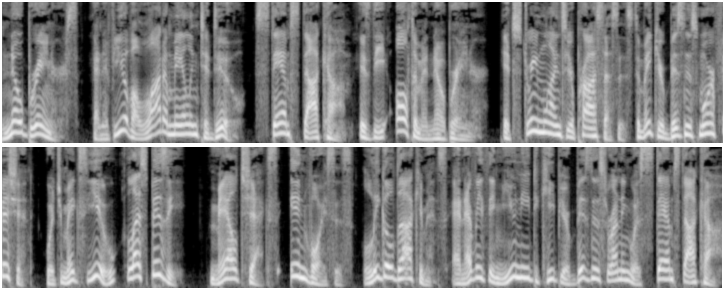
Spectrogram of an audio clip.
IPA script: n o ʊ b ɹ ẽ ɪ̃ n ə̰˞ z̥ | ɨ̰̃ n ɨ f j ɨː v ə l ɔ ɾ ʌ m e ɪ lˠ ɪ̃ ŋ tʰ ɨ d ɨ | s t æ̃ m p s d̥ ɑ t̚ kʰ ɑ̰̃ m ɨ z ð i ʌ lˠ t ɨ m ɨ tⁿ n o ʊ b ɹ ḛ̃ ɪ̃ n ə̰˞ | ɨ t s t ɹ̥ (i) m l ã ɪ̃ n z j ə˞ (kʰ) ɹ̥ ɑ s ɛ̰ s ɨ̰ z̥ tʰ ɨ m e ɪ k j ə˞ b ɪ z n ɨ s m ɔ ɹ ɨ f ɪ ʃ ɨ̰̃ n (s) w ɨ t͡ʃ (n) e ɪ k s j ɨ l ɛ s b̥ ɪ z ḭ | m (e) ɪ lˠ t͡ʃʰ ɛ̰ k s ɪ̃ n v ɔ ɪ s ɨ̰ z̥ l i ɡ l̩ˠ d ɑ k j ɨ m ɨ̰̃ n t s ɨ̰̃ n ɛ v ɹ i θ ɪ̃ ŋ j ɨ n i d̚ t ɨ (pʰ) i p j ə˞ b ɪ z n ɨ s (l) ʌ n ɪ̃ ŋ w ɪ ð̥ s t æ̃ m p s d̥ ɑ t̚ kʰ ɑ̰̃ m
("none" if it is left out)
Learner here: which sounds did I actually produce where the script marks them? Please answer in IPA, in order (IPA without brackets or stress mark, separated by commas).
ĩ, pʰ, t, m, e, kʰ, ɹ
